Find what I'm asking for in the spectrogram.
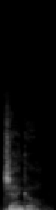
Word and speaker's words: Django: Django. – Can you spell it? – D J A N G O. The D is silent. – Django, have you always been alone? Django, Django, have you never loved again? Love will live on, oh, life must go on, oh, for you cannot spend your life regretting. Django, you must face another day.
